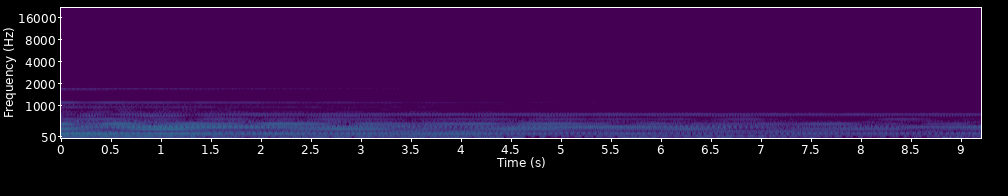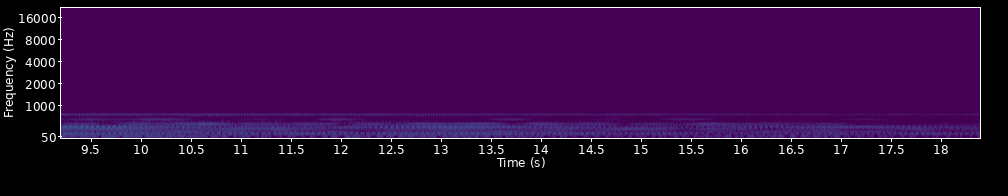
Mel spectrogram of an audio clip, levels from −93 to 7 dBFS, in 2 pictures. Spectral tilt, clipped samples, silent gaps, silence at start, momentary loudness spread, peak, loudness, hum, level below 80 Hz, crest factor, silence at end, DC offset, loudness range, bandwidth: -8.5 dB/octave; under 0.1%; none; 0 s; 7 LU; -50 dBFS; -65 LUFS; none; -78 dBFS; 18 dB; 0 s; under 0.1%; 6 LU; 2.2 kHz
